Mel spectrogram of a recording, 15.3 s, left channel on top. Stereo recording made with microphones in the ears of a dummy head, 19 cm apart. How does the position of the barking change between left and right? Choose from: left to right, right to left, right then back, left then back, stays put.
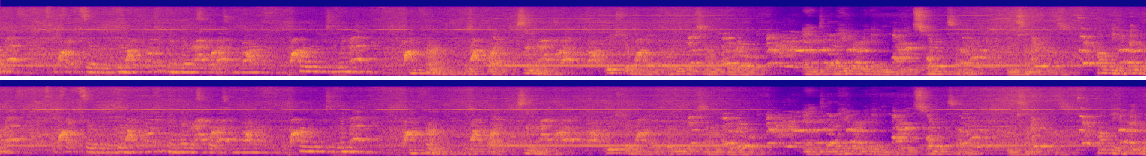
left then back.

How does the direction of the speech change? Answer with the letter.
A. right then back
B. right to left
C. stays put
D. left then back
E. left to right
B.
